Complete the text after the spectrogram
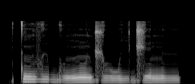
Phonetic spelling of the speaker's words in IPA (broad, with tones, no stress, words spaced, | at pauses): tĩ˦vɨ˦bu˨ ŋũ˦d͡ʒu˧ wi˨d͡ʒe˧ nɨ˦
